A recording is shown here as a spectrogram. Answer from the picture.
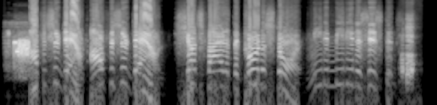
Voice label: Police radio chatter need immediate assistance

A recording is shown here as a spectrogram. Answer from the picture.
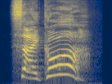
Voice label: The best anime boy character

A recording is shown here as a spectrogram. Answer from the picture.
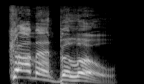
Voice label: Comment below social media male

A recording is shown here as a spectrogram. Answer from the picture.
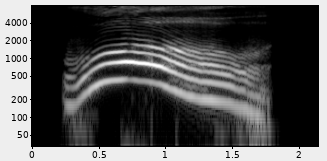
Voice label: surprise exclamation voice; Minion; minions

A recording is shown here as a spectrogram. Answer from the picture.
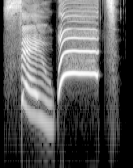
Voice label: Say what meme voice female

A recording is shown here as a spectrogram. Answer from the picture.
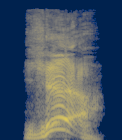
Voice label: Cartoon lion voice, "yeah"

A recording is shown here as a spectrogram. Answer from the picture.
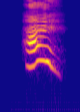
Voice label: Yes anime girl character

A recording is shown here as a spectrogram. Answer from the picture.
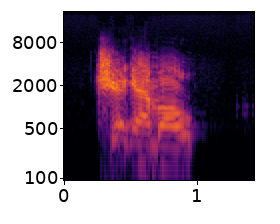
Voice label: Military radio voice command; check ammo

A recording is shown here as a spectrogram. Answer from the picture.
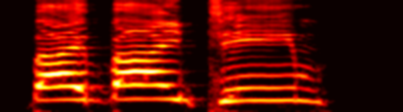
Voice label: Cartoon little child voice bye bye team

